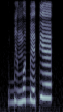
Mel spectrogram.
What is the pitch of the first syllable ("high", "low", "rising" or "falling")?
low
